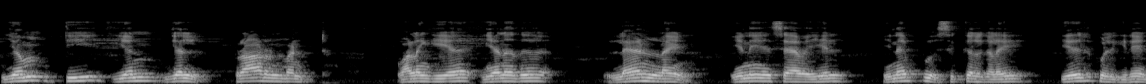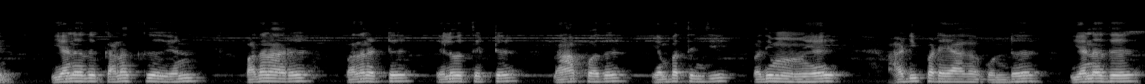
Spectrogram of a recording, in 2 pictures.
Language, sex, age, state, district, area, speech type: Tamil, male, 60+, Tamil Nadu, Perambalur, urban, read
